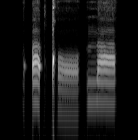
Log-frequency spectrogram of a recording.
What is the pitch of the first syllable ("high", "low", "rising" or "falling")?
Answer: high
